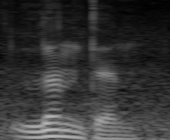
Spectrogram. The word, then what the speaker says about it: London: noun and likewise um to pronounce the capital city of England correctly it's London okay London there's a bigger stress at the end there lond H sorry at the beginning London but two stressors in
